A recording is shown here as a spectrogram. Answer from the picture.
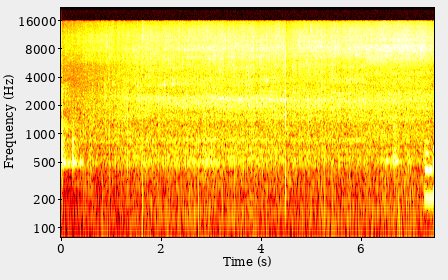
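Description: Shredded potato strips going into hot oil in a frying pan, sizzling with a steady hiss that slowly grows louder as more strips slide in, with a faint click or two.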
